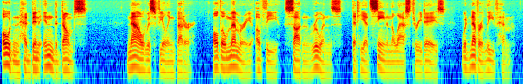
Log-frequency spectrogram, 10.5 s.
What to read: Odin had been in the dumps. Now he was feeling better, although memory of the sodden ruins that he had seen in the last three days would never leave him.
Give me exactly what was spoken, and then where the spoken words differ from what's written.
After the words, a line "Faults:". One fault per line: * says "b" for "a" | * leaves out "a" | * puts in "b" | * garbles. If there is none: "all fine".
Odin had been in the dumps. Now was feeling better, although memory of the sodden ruins that he had seen in the last three days would never leave him.
Faults:
* leaves out "he"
